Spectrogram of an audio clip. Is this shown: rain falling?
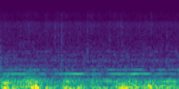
yes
